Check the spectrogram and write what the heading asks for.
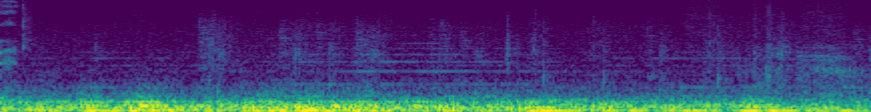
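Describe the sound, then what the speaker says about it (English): Rolling thunder rumbles through a rainy storm scene in the video game Star Wars: Knights of the Old Republic, a steady low roar with soft swells and no clear single crack. "Jeez, thunder."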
